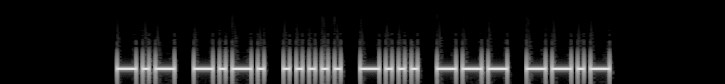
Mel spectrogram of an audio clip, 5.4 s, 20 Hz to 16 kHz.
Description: Morse code, heard as a keyed tone, about 25 wpm, 690 Hz. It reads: KC5BOQ
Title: USA Call Signs 25wpm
